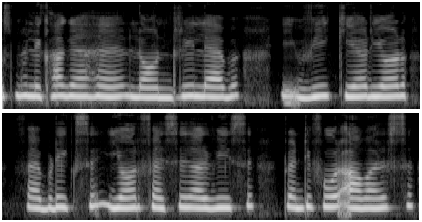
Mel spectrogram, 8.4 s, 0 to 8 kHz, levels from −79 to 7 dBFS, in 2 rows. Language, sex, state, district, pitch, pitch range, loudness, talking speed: Hindi, female, Jharkhand, Deoghar, 255 Hz, 245-265 Hz, -14 LUFS, 115 wpm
